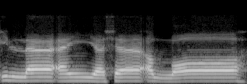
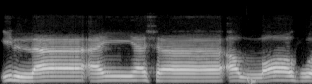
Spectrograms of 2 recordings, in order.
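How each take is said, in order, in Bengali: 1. Allah-তে থামে, শেষের স্বরধ্বনি ছাড়া। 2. Allahu-তে শেষ হয় আর থামা ছাড়াই চলতে থাকে। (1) "নিঃশ্বাস শেষ।" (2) "মানে আগে থেকে নিতে হবে।"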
